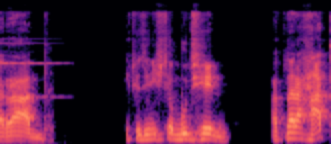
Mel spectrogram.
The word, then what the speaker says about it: রাদ: লিখতে হবে রাহা ভাই আমার নাম রাহাত না রাদ একটু জিনিসটা বুঝেন আপনারা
